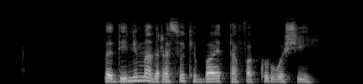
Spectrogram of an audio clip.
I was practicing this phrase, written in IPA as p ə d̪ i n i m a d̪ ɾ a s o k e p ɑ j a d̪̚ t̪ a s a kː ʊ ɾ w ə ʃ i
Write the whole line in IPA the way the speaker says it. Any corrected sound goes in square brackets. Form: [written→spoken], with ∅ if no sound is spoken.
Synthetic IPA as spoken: p ə d̪ i n i m a d̪ ɾ a s o k e [p→b] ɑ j a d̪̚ t̪ a [s→f] a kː ʊ ɾ w ə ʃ i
